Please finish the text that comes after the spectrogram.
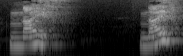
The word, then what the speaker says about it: knife: अगर KNIFE नाइफ होता है तो के कहां गया।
